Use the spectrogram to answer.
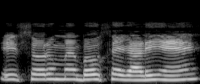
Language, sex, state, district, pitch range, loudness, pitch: Hindi, male, Bihar, Saran, 215-235 Hz, -14 LUFS, 230 Hz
